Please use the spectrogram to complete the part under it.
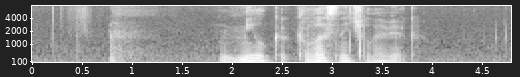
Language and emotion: Russian, positive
